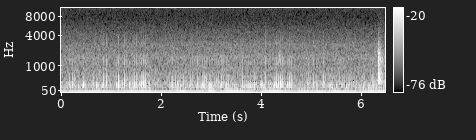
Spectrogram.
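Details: A cat that seems a little grumpy makes soft, rhythmic rumbling pulses in two short runs, quiet between them, ending with a sharp click.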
